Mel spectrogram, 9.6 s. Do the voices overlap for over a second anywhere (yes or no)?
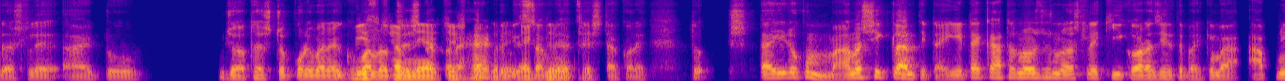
yes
